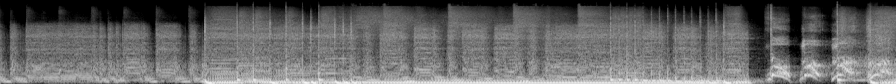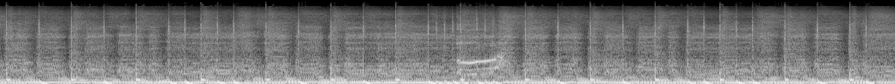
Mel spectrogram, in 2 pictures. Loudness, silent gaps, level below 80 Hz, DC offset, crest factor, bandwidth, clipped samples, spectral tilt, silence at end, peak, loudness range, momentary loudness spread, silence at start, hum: -10 LUFS; none; -12 dBFS; under 0.1%; 8 dB; 16.5 kHz; 0.2%; -5.5 dB/octave; 0 s; 0 dBFS; 1 LU; 5 LU; 0 s; none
